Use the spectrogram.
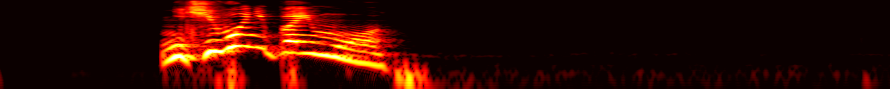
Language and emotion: Russian, angry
